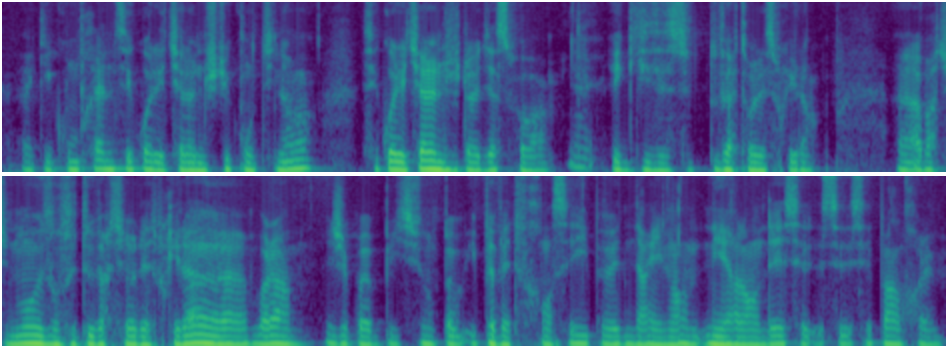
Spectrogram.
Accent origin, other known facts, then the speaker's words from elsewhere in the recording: Senegal; moved away; j'ai grandi au Sénégal. Par contre, j'ai fait l'école française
